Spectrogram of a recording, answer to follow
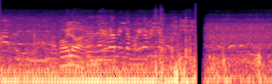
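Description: Steady low rumble of a moving bus, heard from on board, with voices over it; the sound cuts off abruptly about three seconds in and continues quieter.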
